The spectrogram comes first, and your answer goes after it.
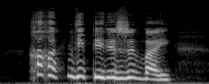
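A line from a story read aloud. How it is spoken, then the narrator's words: Laughing. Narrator (Russian): рассмеялась Аиса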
